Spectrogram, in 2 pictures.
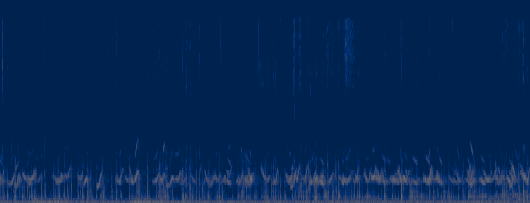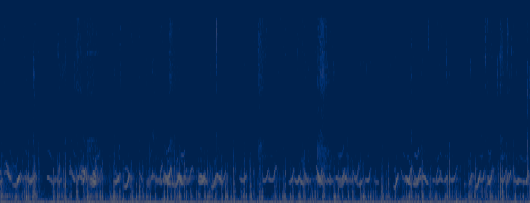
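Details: Hen's chicks chirping in a crowd: continuous overlapping high peeps, shrill and short, over a low steady hum and occasional soft bumps.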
